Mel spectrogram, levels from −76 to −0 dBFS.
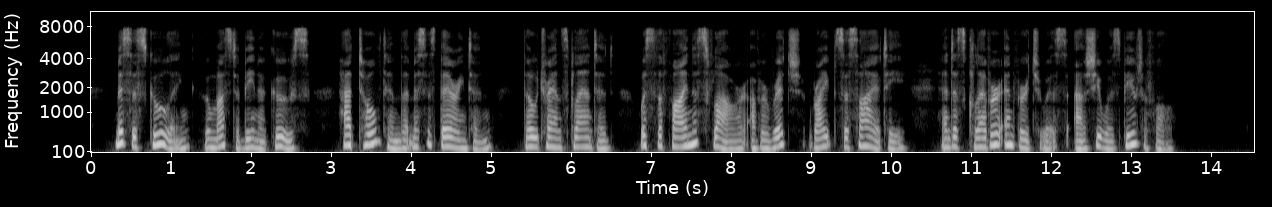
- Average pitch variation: Yes, average, 4.5 semitones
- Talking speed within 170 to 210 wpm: No, average, 140 wpm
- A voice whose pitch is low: No, medium, 165 Hz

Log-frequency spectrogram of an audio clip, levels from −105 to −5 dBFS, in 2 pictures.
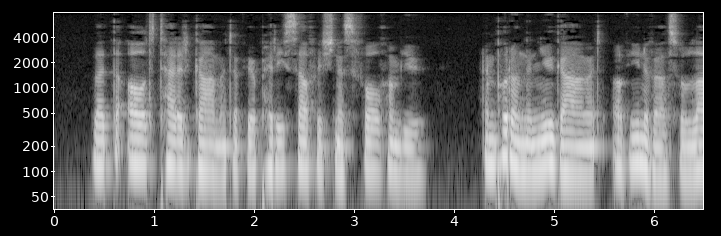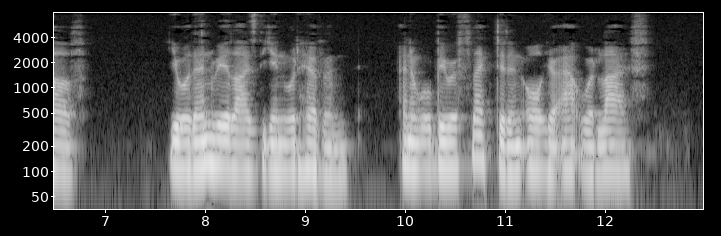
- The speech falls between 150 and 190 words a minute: Yes, average, 175 wpm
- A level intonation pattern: Yes, narrow, 2.0 semitones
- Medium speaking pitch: No, low, 105 Hz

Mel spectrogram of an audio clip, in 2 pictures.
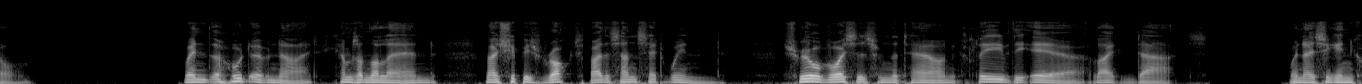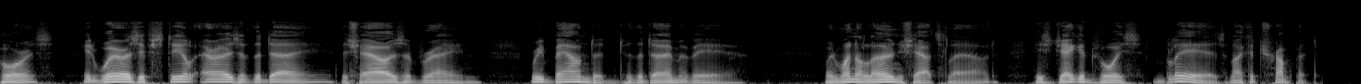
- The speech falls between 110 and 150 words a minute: Yes, average, 140 wpm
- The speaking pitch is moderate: No, very low, 95 Hz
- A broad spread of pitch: No, average, 4.0 semitones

